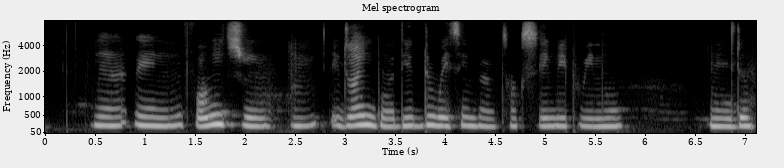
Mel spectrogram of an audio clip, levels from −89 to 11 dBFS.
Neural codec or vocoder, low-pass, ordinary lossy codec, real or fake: codec, 16 kHz, 1 kbps, X-Codec, HuBERT features, trained on balanced general audio; none; none; fake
